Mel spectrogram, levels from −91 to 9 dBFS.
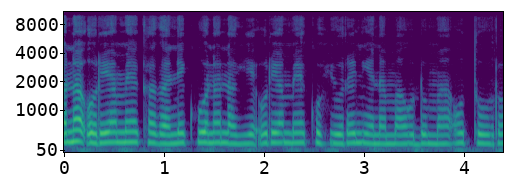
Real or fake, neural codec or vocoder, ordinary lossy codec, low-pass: fake; vocoder, 22.05 kHz, 80 mel bands, WaveNeXt; none; 9.9 kHz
